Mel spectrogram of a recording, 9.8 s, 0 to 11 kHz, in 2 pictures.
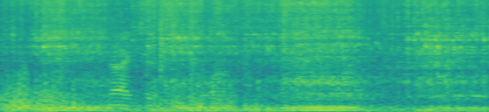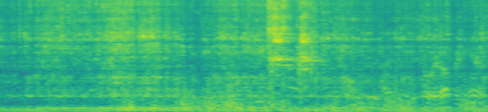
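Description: A 1968 Ford LTD engine revs close by, a loud, continuous rumbling roar that swells and eases for about ten seconds, with people talking over it.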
